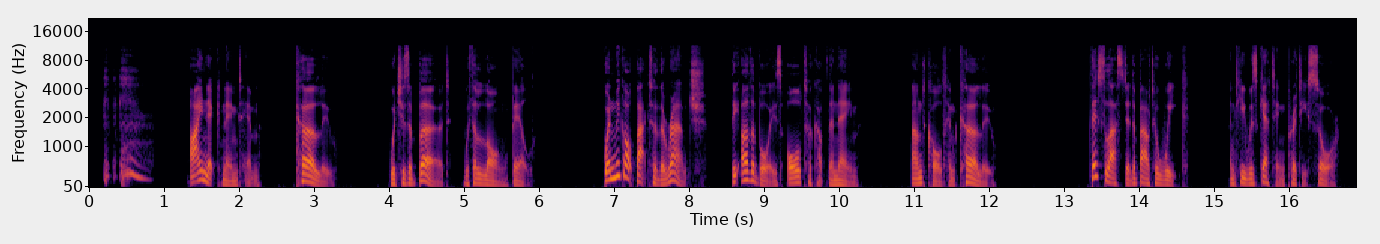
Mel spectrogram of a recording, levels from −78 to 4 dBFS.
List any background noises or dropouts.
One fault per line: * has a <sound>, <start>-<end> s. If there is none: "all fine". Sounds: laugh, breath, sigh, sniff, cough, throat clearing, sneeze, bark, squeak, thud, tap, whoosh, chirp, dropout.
* has a throat clearing, 0.2-0.9 s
